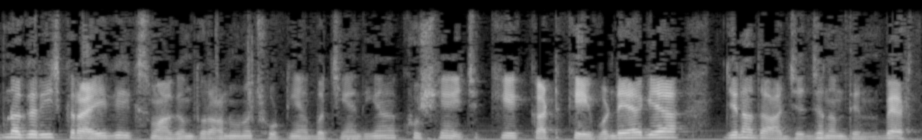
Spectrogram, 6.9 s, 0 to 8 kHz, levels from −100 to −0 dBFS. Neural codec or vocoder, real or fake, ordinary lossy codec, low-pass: none; real; none; 7.2 kHz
